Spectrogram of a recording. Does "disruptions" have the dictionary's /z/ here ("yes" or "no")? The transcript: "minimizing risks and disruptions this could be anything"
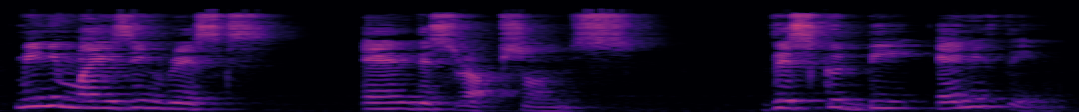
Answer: no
